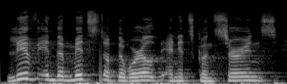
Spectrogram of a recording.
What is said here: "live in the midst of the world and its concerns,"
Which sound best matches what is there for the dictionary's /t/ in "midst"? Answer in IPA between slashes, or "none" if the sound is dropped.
/t/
